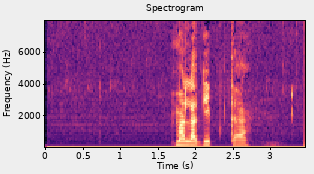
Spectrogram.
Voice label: Ilocano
